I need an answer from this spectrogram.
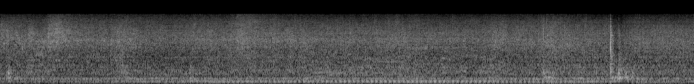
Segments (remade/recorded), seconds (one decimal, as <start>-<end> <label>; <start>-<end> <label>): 0.0-1.7 recorded; 1.7-2.9 remade; 2.9-6.9 recorded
